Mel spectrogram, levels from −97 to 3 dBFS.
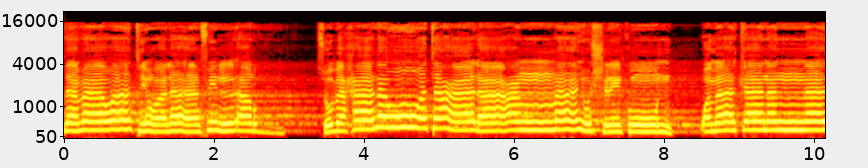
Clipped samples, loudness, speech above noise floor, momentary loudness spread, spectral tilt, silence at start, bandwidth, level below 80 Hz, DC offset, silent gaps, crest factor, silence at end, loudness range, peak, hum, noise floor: under 0.1%; -11 LUFS; 21 dB; 5 LU; -4 dB/octave; 0 s; 15.5 kHz; -58 dBFS; under 0.1%; none; 10 dB; 0 s; 2 LU; 0 dBFS; none; -32 dBFS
